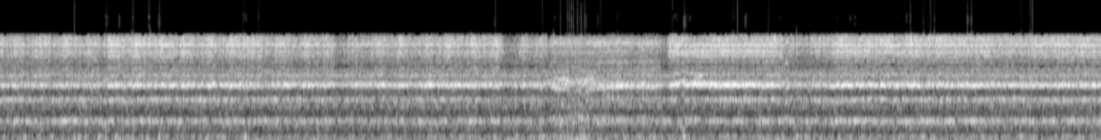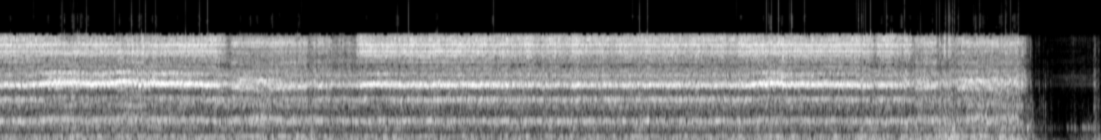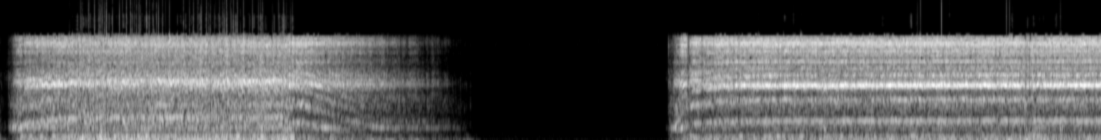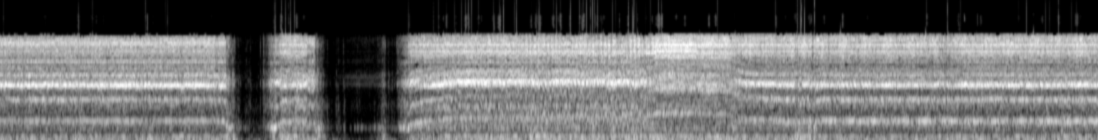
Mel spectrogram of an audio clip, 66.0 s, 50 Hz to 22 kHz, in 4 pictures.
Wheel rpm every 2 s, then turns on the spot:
160, 160, 160, 160, 160, 160, 160, 160, 160, 160, 160, 160, 160, 160, 160, 160, 50, 140, 150, 10, 0, 20, 150, 160, 160, 160, 120, 40, 130, 170, 190, 160, 160.
32-34 54-56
